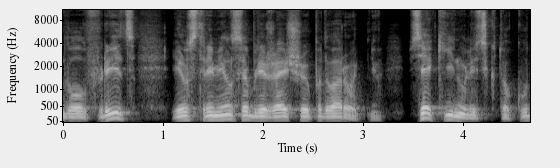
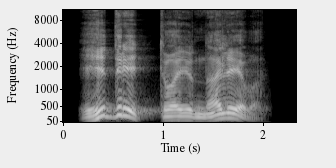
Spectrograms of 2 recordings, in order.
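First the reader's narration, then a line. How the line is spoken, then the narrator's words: Loud. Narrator (Russian): громко произнес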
